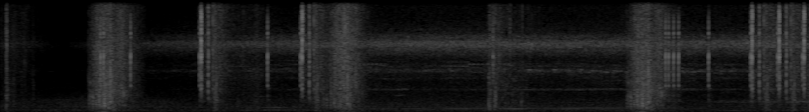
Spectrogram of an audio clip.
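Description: A menu clicks as items are taken.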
